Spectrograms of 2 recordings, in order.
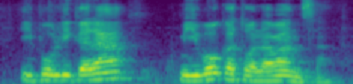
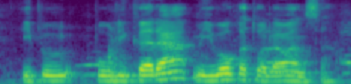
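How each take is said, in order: The two takes are said the same way.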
